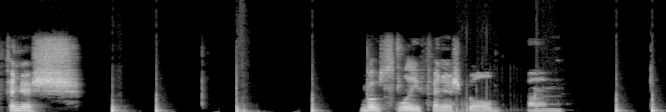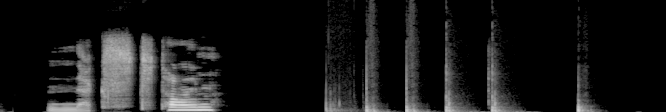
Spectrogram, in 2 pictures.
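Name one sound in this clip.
Wood is chopped with sharp, repeated knocks.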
